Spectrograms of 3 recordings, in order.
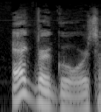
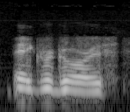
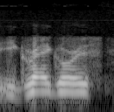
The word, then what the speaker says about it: egregores: it's greek we say a gregoris although some say egregors uh and then i understand someone said that the second g should be silent as in gnome but we just say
